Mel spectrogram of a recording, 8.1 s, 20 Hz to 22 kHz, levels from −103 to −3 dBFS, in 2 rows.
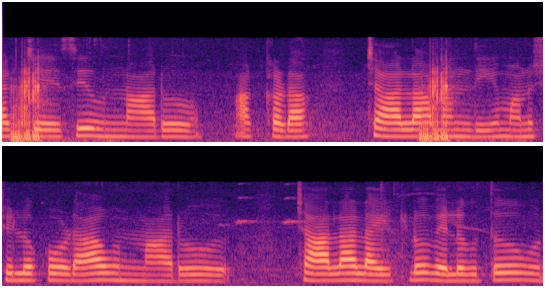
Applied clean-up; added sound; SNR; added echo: none; Fart; 3 dB; none.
